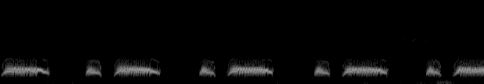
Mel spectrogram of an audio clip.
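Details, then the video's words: Spotted dove used as a decoy for trapping, recorded 1 March 2019, giving a stuttering coo: low, hollow notes in short-then-long pairs, four pairs in about five seconds, each long note held steady. "Bẫy cu gáy bổi cà lăm 2 3 tiếng đầu"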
